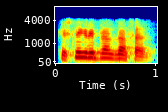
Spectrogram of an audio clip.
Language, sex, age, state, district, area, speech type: Tamil, male, 45-60, Tamil Nadu, Krishnagiri, rural, conversation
